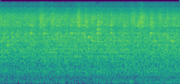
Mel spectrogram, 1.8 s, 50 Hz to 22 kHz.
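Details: 1936 Ford Roadster, newly built after a year's wait for the engine, smooth even idle with a soft steady rumble and no tapping or misfire; engine sounds healthy.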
